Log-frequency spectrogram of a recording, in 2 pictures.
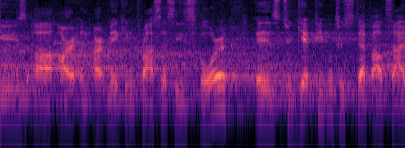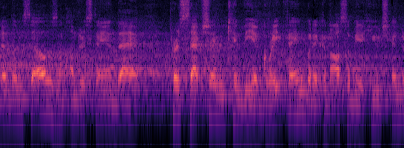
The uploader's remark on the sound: Audio from the Blue Note Salon, an April 21st panel curated by Black Quantum Futurism at the Icebox Project Space.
